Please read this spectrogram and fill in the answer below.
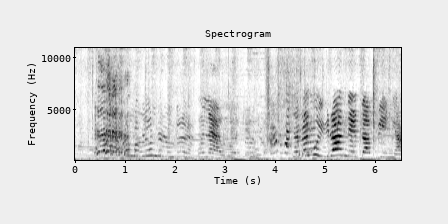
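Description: A group of young children chattering and calling out over one another in high voices.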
